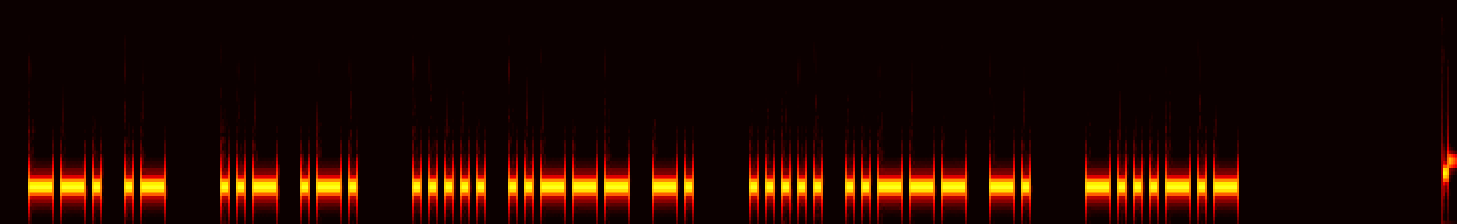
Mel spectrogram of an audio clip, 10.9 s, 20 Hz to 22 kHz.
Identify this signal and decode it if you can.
Morse code, heard as a keyed tone, about 19 wpm, 700 Hz. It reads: GA UR 52N 52N <BK>
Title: POTA QSO Practice - 20wpm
